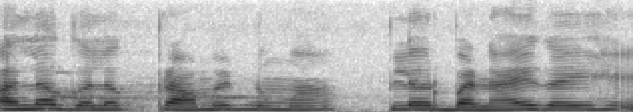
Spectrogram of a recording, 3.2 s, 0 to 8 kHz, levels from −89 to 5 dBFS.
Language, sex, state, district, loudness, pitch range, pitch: Hindi, female, Uttar Pradesh, Budaun, -18 LUFS, 235-255 Hz, 245 Hz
